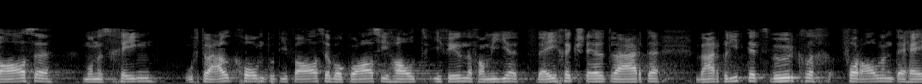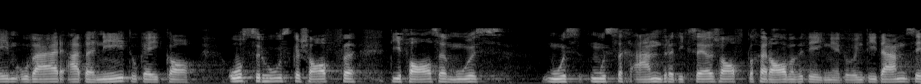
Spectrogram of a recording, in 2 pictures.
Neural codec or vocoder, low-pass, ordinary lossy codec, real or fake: none; 5.4 kHz; MP3, 24 kbps; real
